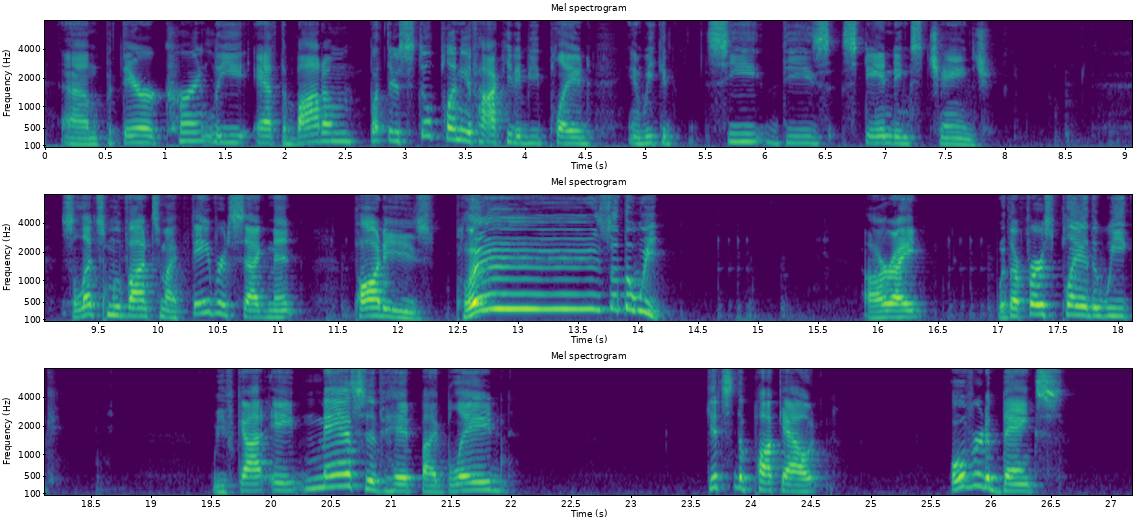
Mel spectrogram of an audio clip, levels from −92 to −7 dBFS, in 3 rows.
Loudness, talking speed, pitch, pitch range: -29 LUFS, 130 wpm, 165 Hz, 150-210 Hz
